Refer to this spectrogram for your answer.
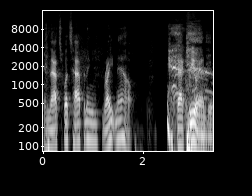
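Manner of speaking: somber, grave, sad and serious reporting tone. Imitating a reporter's coverage of a firing: imitating Ian Rapoport's sad serious voice. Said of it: "Ian Rappaport, like, sad, serious voice".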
